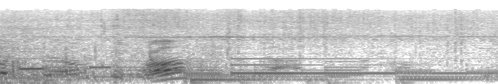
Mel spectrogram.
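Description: Pork sizzling on a charcoal barbecue grill, with background music over it and a short spoken "eh?" about a second in.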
